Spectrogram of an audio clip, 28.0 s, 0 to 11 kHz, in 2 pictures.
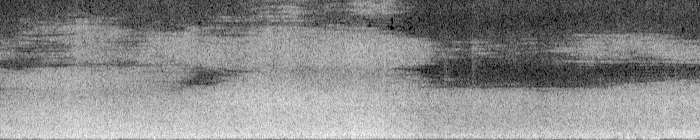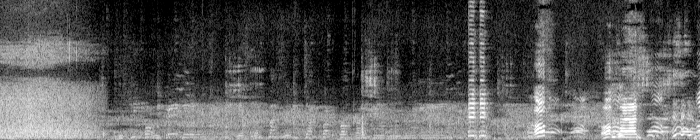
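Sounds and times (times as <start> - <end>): waves breaking on a beach: 0.0 - 28.0.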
